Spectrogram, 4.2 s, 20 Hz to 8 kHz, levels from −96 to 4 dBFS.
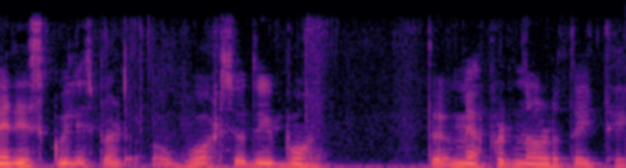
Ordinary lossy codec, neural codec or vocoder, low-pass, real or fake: none; none; 7.2 kHz; real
